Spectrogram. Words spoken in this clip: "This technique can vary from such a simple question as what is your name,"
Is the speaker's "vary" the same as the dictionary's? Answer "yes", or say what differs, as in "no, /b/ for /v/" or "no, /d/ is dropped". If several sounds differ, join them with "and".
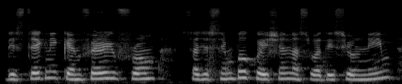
no, /f/ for /v/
